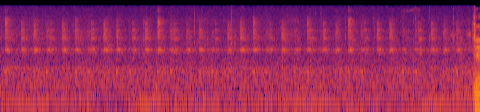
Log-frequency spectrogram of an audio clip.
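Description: Steady low electrical hum with a thin high whine over it, and faint small ticks at fairly even intervals as a small screwdriver works a tiny screw out of a Honda key fob.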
